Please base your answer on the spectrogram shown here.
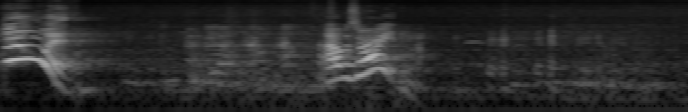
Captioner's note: laughter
